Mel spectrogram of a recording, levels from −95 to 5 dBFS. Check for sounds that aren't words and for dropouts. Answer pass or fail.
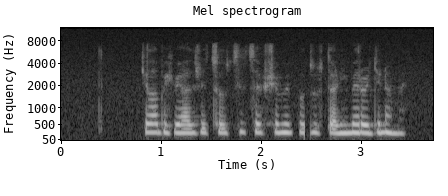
fail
